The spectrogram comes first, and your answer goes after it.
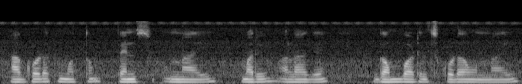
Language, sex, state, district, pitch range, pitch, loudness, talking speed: Telugu, male, Telangana, Mahabubabad, 115-125 Hz, 120 Hz, -21 LUFS, 125 wpm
